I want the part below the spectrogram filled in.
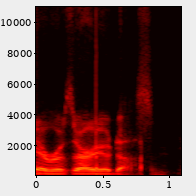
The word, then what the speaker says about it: Rosario Dawson: Is it Rosario Dawson? – Yeah. Rosario Dawson.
